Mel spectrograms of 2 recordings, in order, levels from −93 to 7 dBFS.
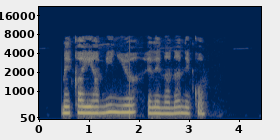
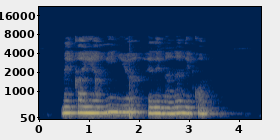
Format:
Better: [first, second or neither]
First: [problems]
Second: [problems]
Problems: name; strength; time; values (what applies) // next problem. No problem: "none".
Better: first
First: none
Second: room echo; dies away in 0.6 s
